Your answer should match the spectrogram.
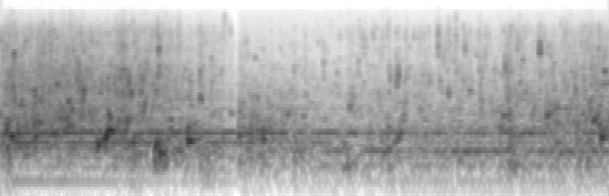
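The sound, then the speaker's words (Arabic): A wooden boat, its timbers made from tree trunks, moves steadily through water, with continuous sloshing and trickling against the hull and a faint low hum underneath, moderately loud with no one talking. “فكر في تذكار آخر يتنقل عبر أماكن وبلدان بعيدة لا شك بأنه ذلك القارب الخشبي الذي صنعت أخشابه من جذوع الأشجار بكل رضا وحب”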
